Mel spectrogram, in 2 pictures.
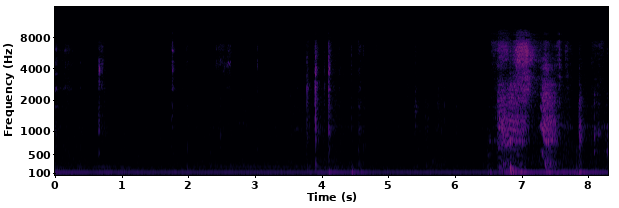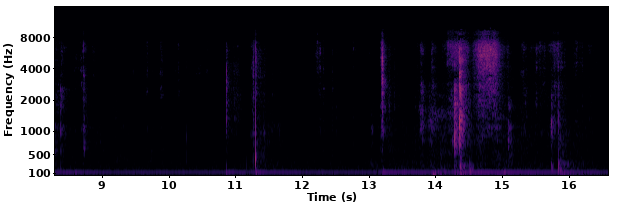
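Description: Faint rubbing and scraping of laser-cut cardboard pieces as they are pushed and fitted into the slotted layers of a model skull, in two short spells, about six seconds in and again near the end, with a few scattered light clicks; otherwise near silence.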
